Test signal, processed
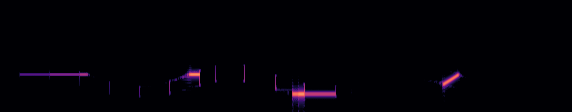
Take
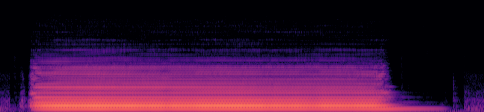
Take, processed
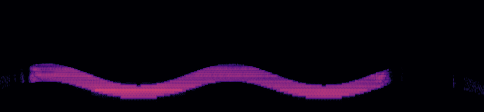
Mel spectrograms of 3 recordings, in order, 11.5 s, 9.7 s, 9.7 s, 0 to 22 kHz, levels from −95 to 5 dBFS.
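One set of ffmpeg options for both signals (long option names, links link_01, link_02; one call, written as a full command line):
ffmpeg -i in.wav -af "highpass=frequency=520:width_type=q:width=0.5412,highpass=frequency=520:width_type=q:width=1.307,lowpass=frequency=2500:width_type=q:width=0.5176,lowpass=frequency=2500:width_type=q:width=0.7071,lowpass=frequency=2500:width_type=q:width=1.932,afreqshift=-130,afftfilt=real='re*between(b*sr/1024,610*pow(1700/610,0.5+0.5*sin(2*PI*0.27*pts/sr))/1.41,610*pow(1700/610,0.5+0.5*sin(2*PI*0.27*pts/sr))*1.41)':imag='im*between(b*sr/1024,610*pow(1700/610,0.5+0.5*sin(2*PI*0.27*pts/sr))/1.41,610*pow(1700/610,0.5+0.5*sin(2*PI*0.27*pts/sr))*1.41)':win_size=1024:overlap=0.75" out.wav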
